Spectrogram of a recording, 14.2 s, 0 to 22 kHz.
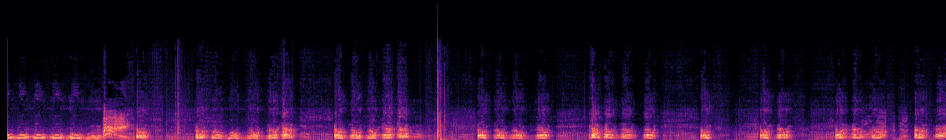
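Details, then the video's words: Rottweiler Freya vh Odom during protection training on November 21, 2021, preparing for IGP1 and Ztp: rapid bursts of deep barks in quick clusters with short pauses, one higher yelp near the start. "Rottweiler protection training"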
